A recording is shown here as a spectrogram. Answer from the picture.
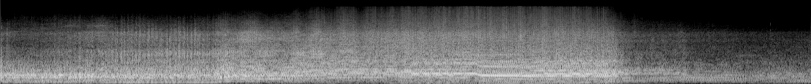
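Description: Two no-prep drag cars' engines held on the line, then launching together at full throttle about two seconds in and pulling hard down the strip, the pitch stepping through the run. The sound drops away sharply about six seconds in, leaving the engines fainter and farther off.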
